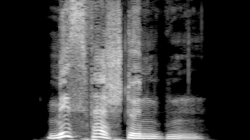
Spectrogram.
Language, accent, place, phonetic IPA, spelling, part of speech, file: German, Germany, Berlin, [ˈmɪsfɛɐ̯ˌʃtʏndn̩], missverstünden, verb, De-missverstünden.ogg
- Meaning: first/third-person plural subjunctive II of missverstehen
